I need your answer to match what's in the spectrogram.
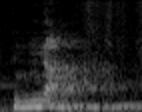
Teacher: per dire na è la punta della lingua che va sul palato.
